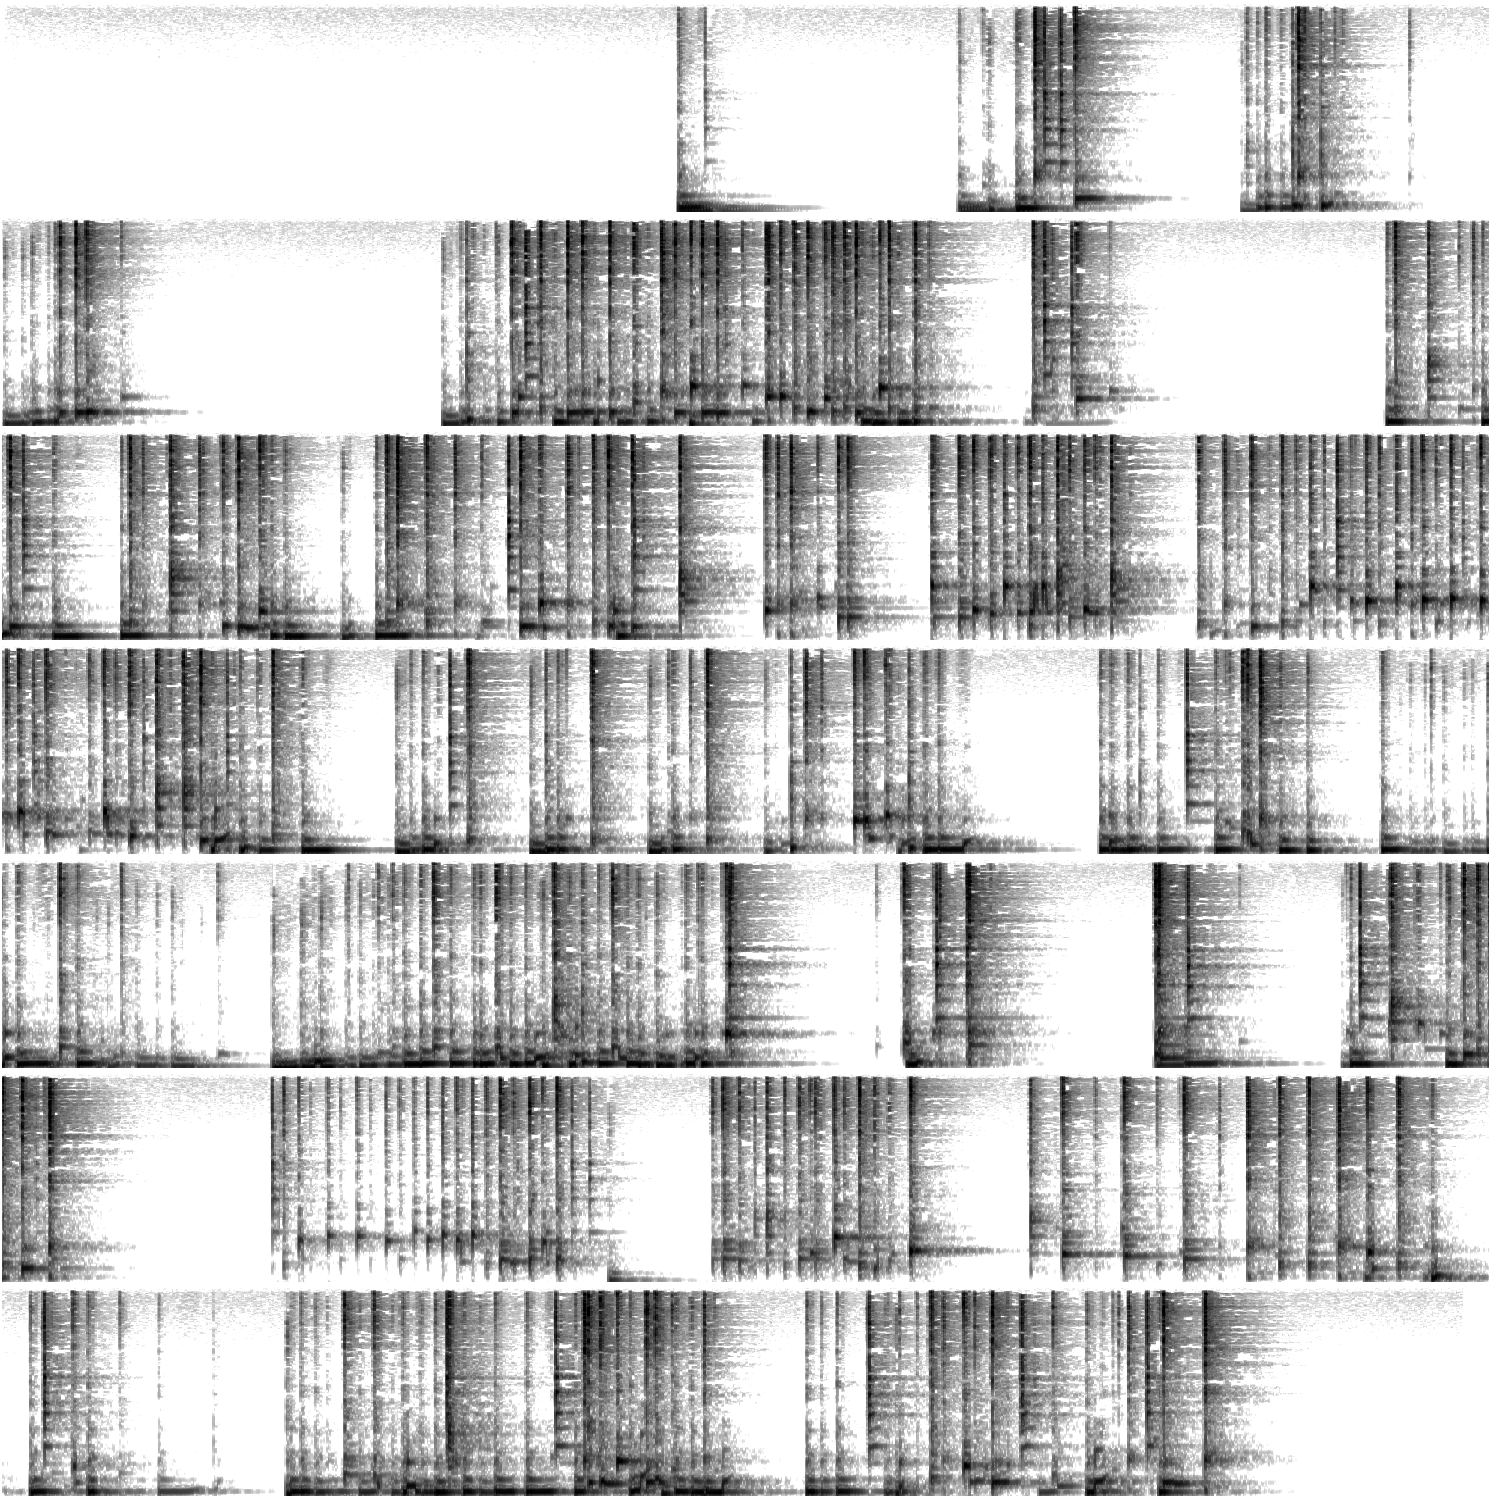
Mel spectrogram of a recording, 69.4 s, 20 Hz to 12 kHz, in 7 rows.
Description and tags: Stereo recording of a short experimental piece with bass and percussion sounds. All sounds were played on MIDI guitar via a Roland GR-33 guitar synthesizer, recorded on a Boss BR-8.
